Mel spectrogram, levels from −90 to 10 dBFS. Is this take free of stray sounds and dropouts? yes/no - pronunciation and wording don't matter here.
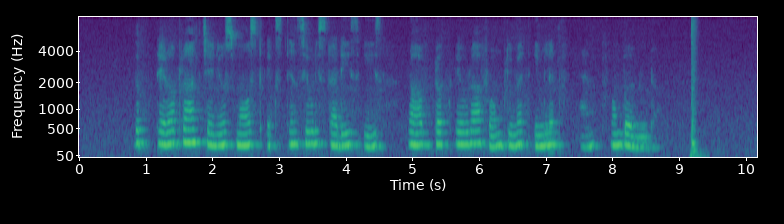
no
